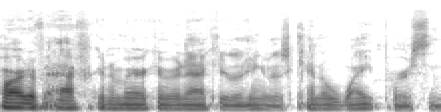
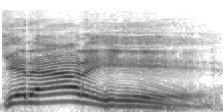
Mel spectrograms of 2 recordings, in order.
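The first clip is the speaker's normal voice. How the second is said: brash, very high New York accent holler; 9 semitones higher, 8 dB louder than usual. Teasing someone who dislikes their own New York accent: mock yell in New York accent. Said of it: "you want to yell at someone right now".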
